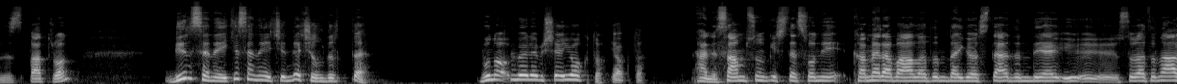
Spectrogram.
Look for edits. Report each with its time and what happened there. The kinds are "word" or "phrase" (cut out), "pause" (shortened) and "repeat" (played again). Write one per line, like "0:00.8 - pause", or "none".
0:01.7 - word
0:05.1 - word
0:06.6 - pause
0:08.5 - pause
